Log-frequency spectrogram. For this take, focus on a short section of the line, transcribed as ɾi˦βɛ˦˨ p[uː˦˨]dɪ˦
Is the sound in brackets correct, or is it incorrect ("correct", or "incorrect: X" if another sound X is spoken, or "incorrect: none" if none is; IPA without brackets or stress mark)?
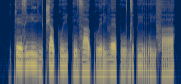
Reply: incorrect: uː˨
